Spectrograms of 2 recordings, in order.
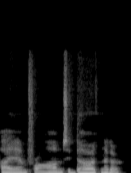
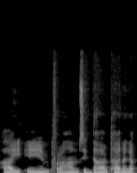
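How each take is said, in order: First: "I am from سدھارتھ Nagar" very slow with short "سدھارتھ"; slow teacher's correct reading. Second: "I am from سدھارتھا Nagar" read slowly with "سدھارتھا" ending in a; mock learner mistake "سدھارتھا"; learner's wrong reading. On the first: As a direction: model the right version carefully. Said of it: "میں جب پڑھوں گا تو کیا پڑھوں گا". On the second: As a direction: imitate the student's error, slowly. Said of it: "مان لیجیے آپ بھی یہی پڑھ کر آئے تھے". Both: Shown as a demonstration.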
